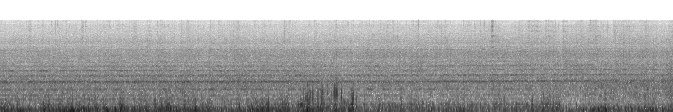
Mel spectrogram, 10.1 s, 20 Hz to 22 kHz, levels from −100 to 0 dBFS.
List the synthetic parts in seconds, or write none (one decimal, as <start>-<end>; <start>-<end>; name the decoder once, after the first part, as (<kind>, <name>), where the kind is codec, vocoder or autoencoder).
none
